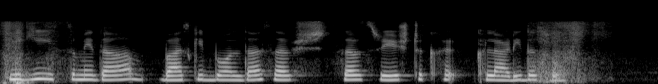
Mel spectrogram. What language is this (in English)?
Dogri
